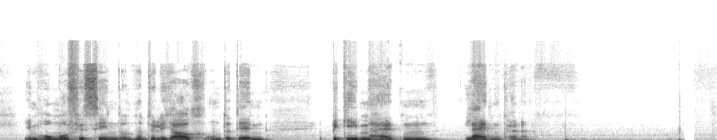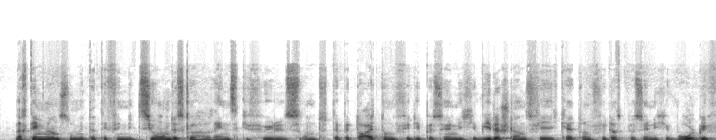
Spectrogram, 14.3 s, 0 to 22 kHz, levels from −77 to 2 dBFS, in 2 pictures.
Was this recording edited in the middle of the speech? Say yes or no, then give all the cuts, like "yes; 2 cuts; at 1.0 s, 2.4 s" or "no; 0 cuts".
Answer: no; 0 cuts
